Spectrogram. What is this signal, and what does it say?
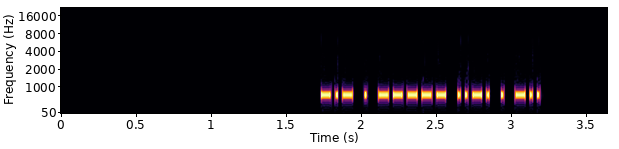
Morse code, heard as a keyed tone, about 52 wpm, 700 Hz. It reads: KE0FED
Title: USA Call Signs - 6 Characters - Repeated 3x - 50wpm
